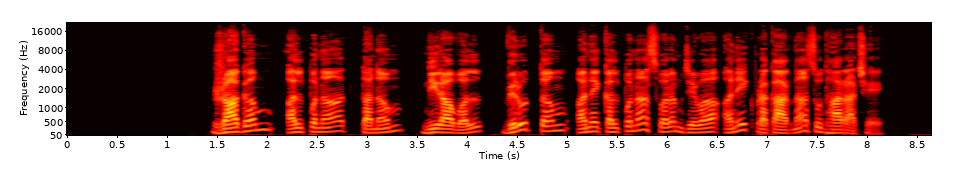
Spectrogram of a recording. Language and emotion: Gujarati, neutral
